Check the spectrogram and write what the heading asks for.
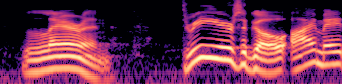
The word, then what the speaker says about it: Larren: children my name is Lehren is anybody it rhymes with Darrin does anybody named Aaron here Lehren three years ago I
